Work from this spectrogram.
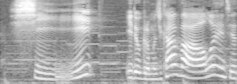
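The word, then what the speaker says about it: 喜: Próxima sílaba, o ideograma de alegria se escreve assim e a sua pronúncia é xi.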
